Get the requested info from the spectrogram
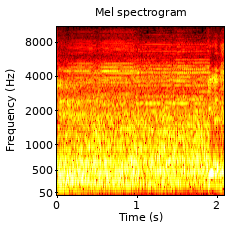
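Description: Piano accordion and acoustic guitar playing together, a dense, steady accompaniment.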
